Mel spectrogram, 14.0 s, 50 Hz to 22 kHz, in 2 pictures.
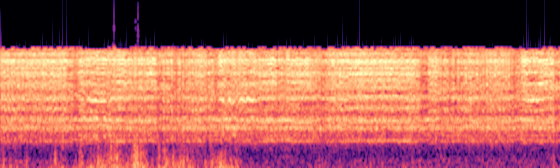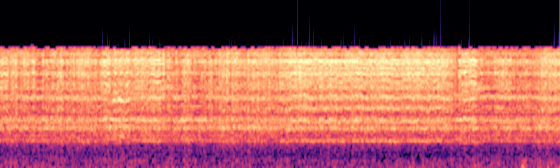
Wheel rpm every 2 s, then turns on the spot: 160, 160, 160, 160, 170, 160, 160.
none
